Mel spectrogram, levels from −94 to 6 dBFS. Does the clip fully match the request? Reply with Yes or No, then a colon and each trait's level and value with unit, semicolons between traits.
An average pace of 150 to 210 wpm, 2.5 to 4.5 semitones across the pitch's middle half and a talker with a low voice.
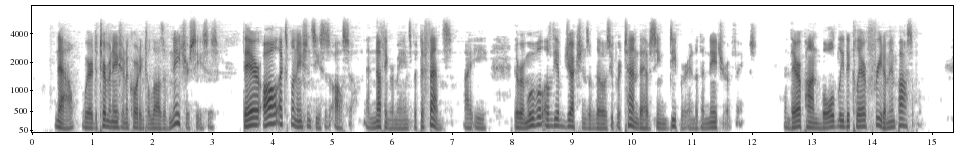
No: average, 170 wpm; wide, 5.4 semitones; low, 120 Hz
